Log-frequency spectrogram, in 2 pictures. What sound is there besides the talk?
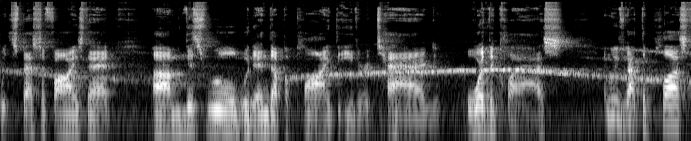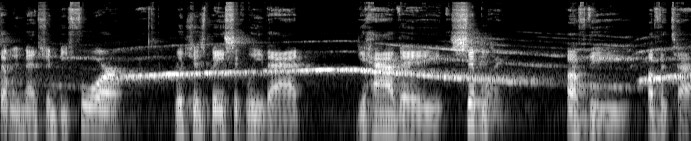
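emergency vehicle sirens outside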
